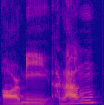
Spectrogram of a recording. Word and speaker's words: 아미랑: 랑 here means with, so 아미랑 means with ARMY, and it rhymes really well with 아리랑.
